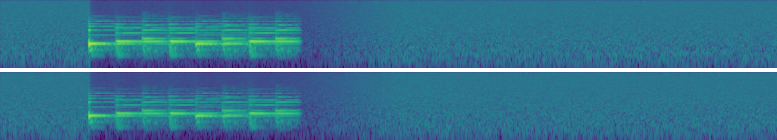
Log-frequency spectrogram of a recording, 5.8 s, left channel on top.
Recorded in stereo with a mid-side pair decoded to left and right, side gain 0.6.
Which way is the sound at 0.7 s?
30° left.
